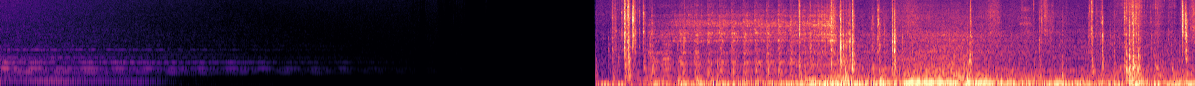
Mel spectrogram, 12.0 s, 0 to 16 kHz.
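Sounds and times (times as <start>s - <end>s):
black Porsche SUV engine starting: 6.0s - 11.9s.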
